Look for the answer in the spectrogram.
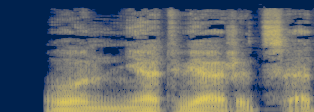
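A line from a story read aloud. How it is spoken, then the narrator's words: Quiet. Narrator (Russian): ответил Алмаз тихо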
